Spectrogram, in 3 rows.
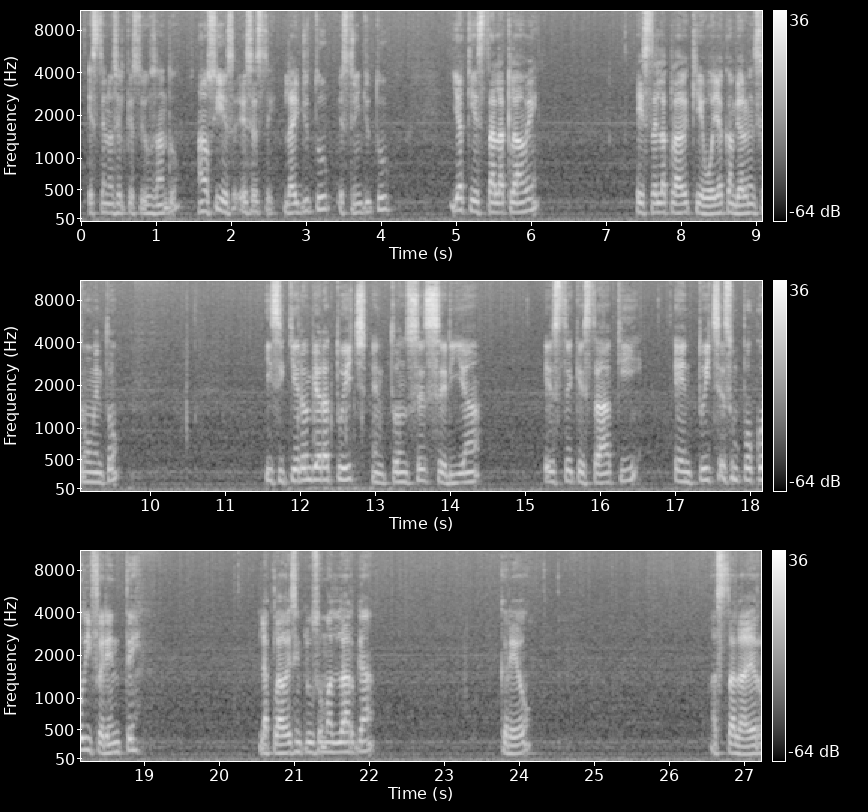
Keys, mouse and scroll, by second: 0.0 click, 0.6 End, 5.8-7.3 drag, 9.7 End, 10.3 Down, 10.6 Down, 11.8 Down, 12.1 Down, 12.3 Down, 12.5 Down, 12.7 Down, 13.1 Down, 13.1 Down, 15.0-16.0 drag, 16.3 click, 24.3 click, 25.0 Right, 27.0 Left.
